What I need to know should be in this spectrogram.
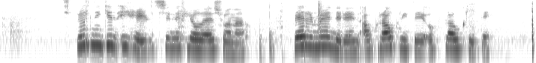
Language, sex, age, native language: Icelandic, female, 18-19, Icelandic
